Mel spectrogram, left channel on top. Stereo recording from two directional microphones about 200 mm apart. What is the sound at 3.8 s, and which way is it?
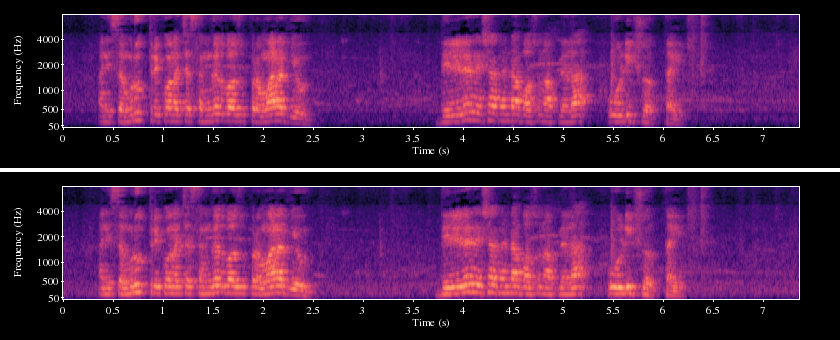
Speech, centre (ahead or behind).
